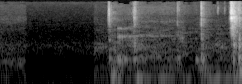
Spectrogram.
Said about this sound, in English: Okay, I'm typing. One second.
